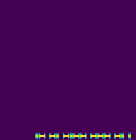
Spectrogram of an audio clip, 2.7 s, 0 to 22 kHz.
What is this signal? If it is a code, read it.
Morse code, heard as a keyed tone, about 36 wpm, 700 Hz. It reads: ANYONE
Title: Sets of 5 Words Encore - New Word Drill - 35wpm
